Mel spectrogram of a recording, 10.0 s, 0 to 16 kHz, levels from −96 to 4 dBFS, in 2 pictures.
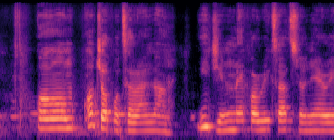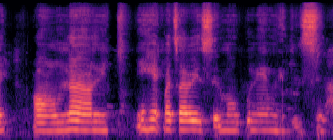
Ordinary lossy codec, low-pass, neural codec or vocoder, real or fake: none; 14.4 kHz; codec, 44.1 kHz, 3.4 kbps, Pupu-Codec; fake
